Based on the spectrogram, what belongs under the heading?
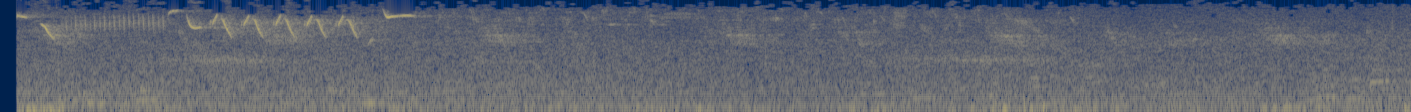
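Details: A wren sings near Taureana in the toe of Italy, bursting into a high, rapid, trilling song for about two seconds, then fainter high notes follow over steady background noise.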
